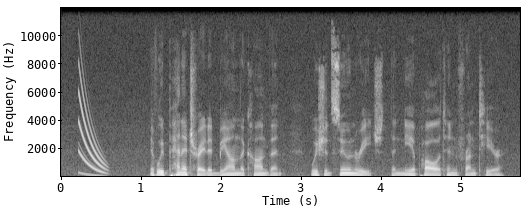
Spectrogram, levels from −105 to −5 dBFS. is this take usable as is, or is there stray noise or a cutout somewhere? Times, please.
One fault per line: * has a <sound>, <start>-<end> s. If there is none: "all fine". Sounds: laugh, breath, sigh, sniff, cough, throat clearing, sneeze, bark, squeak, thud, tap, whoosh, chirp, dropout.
* has a chirp, 0.2-0.6 s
